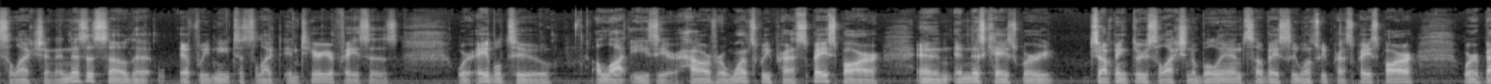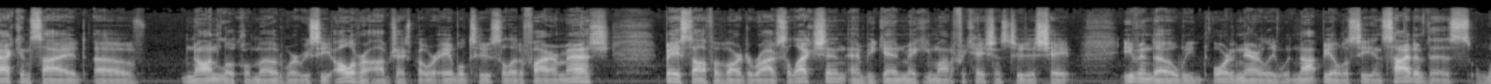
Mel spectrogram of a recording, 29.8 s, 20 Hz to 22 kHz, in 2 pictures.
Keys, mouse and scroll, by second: 0.0 click, 2.7 middle click, 3.2 click, 6.3-15.6 middle drag, 18.3 click, 22.8 click, 23.4 middle click, 23.5 scroll down 1, 25.2-27.4 middle drag.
